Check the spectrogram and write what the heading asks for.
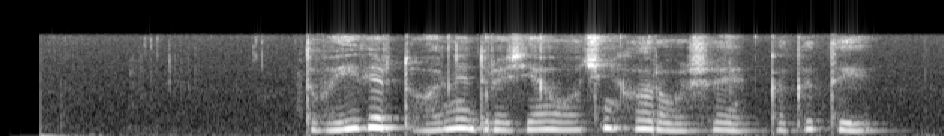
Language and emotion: Russian, neutral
